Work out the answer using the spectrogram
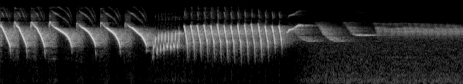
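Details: Restless canary: a run of loud downslurred whistles, a buzzy rattling trill, then a soft, steady high whistle that fades into faint background noise.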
